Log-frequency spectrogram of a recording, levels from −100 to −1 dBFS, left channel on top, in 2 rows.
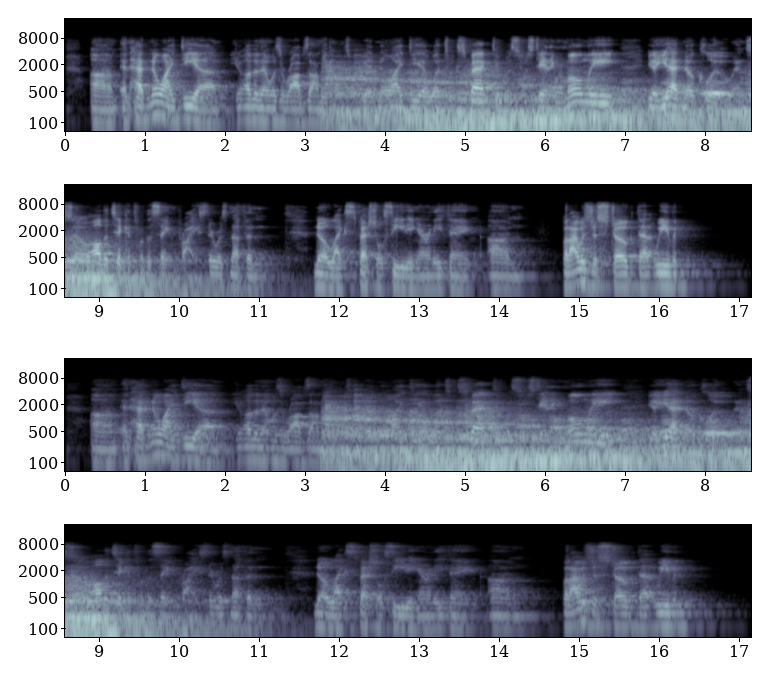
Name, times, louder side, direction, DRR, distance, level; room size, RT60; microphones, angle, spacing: voice 1, 0.0-11.1 11.4-14.3 14.8-16.2, left 7 dB, 90° left, 13 dB, 0.3 m, -35 dB
sound 1, 3.2-10.6, equal, 10° right, 1.9 m, -33 dB
10.5 x 5.4 x 3.7 m, 1.0 s
head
